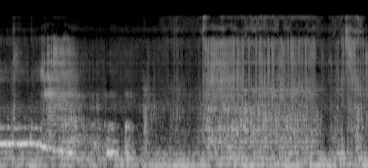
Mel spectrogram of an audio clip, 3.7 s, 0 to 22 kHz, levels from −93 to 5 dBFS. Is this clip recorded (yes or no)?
no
